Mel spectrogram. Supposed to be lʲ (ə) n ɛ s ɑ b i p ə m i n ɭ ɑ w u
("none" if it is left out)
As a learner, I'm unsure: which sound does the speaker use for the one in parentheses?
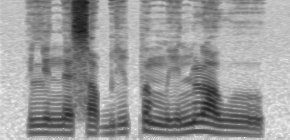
ə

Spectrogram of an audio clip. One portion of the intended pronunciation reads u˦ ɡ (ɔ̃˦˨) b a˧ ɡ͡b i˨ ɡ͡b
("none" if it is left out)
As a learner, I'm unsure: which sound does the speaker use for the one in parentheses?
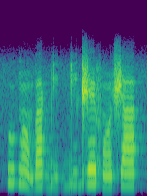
ɔ̃˦˨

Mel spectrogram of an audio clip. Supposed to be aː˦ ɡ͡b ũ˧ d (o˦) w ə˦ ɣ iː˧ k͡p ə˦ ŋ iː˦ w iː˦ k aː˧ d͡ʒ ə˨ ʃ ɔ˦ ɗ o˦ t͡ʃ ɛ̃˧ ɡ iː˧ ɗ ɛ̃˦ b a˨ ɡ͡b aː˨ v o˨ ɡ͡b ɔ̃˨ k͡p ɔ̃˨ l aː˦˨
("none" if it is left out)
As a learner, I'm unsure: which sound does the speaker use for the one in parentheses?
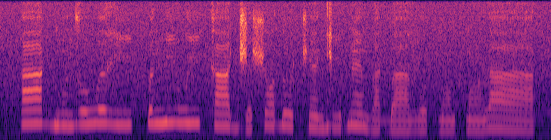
o˦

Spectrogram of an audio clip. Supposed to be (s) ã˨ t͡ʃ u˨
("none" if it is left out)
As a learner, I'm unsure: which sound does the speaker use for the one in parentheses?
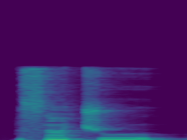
s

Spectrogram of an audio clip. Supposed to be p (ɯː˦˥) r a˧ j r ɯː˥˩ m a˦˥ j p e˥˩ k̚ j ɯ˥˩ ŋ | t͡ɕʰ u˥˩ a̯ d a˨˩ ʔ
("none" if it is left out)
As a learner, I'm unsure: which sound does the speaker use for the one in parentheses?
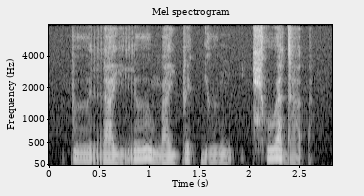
ɯː˧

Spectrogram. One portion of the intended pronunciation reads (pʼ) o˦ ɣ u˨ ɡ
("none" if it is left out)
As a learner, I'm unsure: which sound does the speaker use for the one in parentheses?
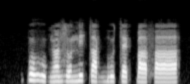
p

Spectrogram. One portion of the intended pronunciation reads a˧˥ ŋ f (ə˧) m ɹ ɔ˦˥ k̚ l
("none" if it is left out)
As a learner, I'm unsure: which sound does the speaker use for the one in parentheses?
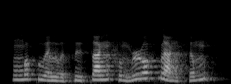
ə˨˩˦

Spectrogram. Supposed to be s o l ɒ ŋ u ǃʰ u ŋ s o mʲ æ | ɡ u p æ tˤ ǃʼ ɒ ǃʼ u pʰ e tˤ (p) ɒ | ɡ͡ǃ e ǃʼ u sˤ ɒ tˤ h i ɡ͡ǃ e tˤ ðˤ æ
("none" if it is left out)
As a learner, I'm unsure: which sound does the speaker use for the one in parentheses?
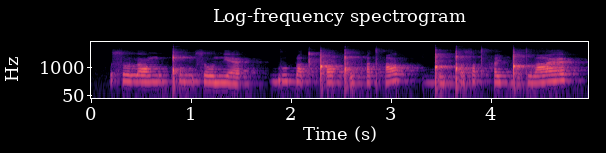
h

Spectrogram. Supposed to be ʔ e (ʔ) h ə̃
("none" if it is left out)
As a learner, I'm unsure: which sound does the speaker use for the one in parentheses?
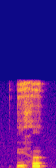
none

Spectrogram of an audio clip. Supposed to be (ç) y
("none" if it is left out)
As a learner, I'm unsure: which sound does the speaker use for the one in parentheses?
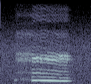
h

